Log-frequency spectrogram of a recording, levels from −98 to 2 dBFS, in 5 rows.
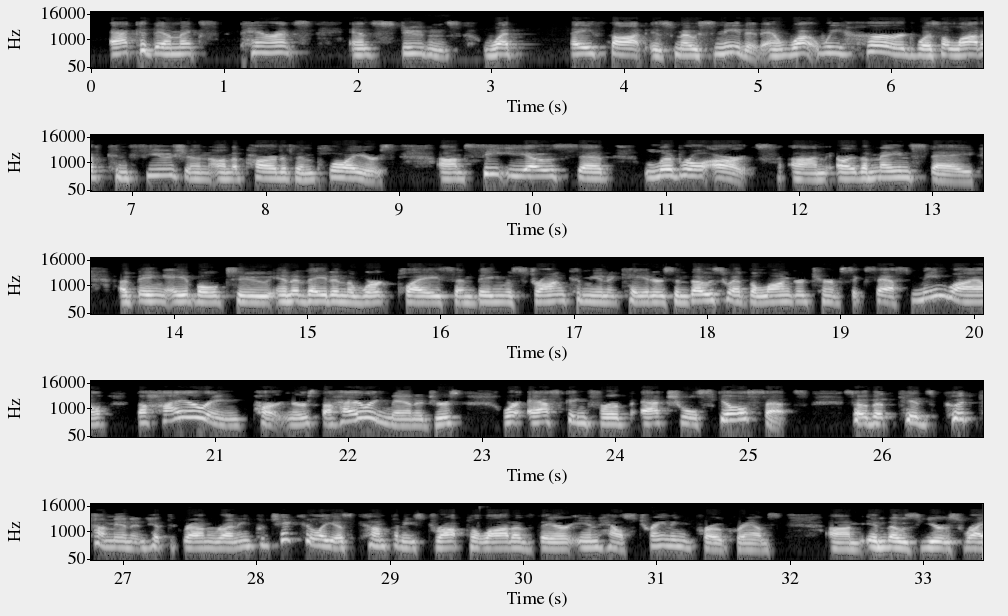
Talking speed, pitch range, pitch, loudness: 170 wpm, 175-225 Hz, 190 Hz, -20 LUFS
